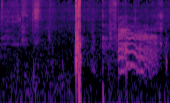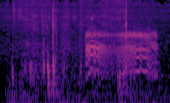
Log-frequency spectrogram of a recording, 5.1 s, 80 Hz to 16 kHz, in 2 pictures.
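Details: Kittens, a pair of sisters taken into foster care in spring 2017, growing day by day; two soft, drawn-out mews with harmonic overtones a couple of seconds apart, plus a sharp knock and light indoor rustling.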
